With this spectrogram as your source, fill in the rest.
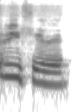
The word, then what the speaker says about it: bífide: Que se denomina bífide. ¿Escucharon alguna vez la palabra bífide? ¿Con B corta? Con B larga o B alta y acento en la primera I. La palabra bífide, ¿la escucharon alguna vez?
